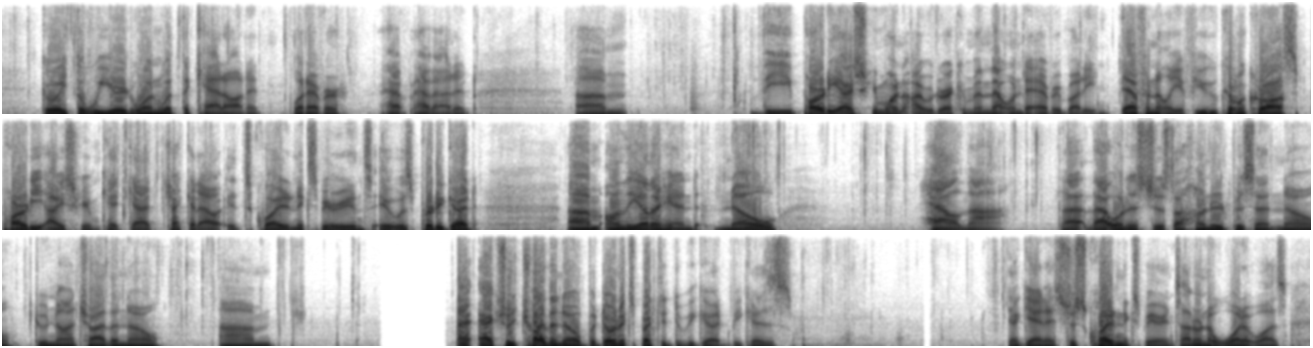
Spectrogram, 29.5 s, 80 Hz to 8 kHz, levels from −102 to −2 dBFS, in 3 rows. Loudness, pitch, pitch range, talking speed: -16 LUFS, 100 Hz, 90-115 Hz, 190 wpm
